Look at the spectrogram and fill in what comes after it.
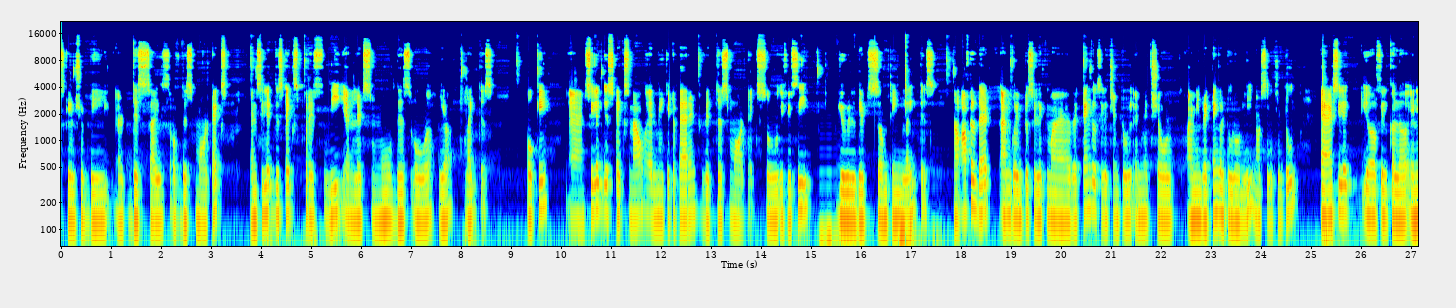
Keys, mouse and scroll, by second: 15.3 space, 17.6-20.4 drag.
